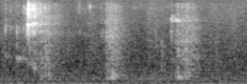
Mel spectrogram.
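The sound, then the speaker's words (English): Crisp crunches of someone biting into a thick Zapps New Orleans kettle-style Voodoo potato chip in a taste test, three sharp bursts spaced roughly half a second apart with no talking. “Very crunchy, very substantial.”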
